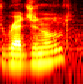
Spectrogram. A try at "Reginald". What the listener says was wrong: You've got to roll the R, boy.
